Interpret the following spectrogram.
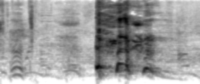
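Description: A person coughing in a short burst of several coughs about a second in, the loudest sound here; it sounds like choking a little on orange while eating fast. A song plays faintly behind it.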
